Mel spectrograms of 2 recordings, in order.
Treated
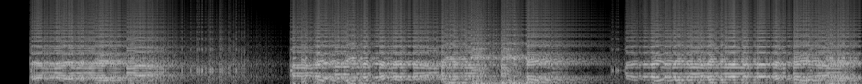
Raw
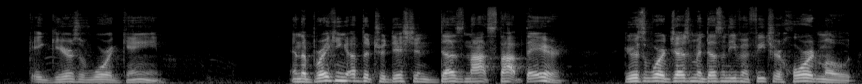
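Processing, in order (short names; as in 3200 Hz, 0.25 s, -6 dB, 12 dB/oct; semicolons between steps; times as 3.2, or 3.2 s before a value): low-pass opened by the level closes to 420 Hz, open at -17.5 dBFS; gate with hold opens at -53 dBFS; tilt shelf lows +7.5 dB, about 1100 Hz; comb 2.9 ms, depth 58%; in parallel at +0.5 dB: upward compressor, threshold -19 dBFS; on the sum: limiter -6 dBFS, peak gain reduction 8 dB; compressor, threshold -17 dBFS, peak gain reduction 8 dB; bit-crush 5-bit; 5.38–6.51 resonator 110 Hz, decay 2 s, mix 50%; band-limited delay 0.121 s, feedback 61%, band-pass 430 Hz, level -4.5 dB; reverb, pre-delay 3 ms, DRR 6 dB; polarity switched at an audio rate 650 Hz; gain -1.5 dB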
